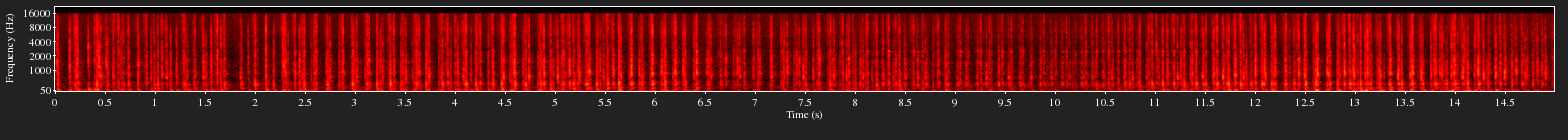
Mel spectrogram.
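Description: Fingertips tap rapidly and steadily on the sides of an empty, hollow, clear plastic water bottle with a label, close to the microphone. The result is a continuous stream of soft, dull, hollow thuds, mostly low in tone with very little brightness, each dying away almost instantly. The tapping eases slightly in the middle before picking up again.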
